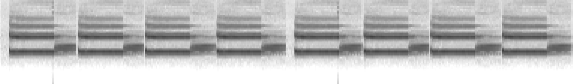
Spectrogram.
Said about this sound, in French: Et ça vous dit, on réécoute encore l'alarme le, Pew C'est parti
